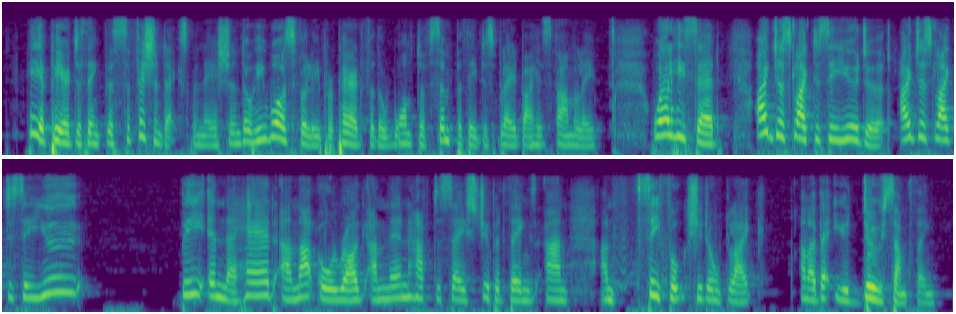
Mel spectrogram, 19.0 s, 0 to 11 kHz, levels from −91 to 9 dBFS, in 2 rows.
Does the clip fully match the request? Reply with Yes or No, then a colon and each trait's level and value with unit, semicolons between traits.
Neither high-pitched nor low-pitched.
No: high, 200 Hz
